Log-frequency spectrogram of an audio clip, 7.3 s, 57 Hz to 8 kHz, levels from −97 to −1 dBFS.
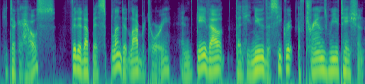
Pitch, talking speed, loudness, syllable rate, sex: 115 Hz, 155 wpm, -22 LUFS, 4.6 syllables/s, male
